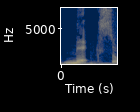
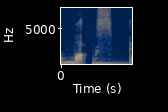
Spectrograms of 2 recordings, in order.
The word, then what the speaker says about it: Mx: It's MX, pronounced mix or mux, and it's designed for people who don't feel that a gendered title, like Ms., Mr., or Miss, fits their identity.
